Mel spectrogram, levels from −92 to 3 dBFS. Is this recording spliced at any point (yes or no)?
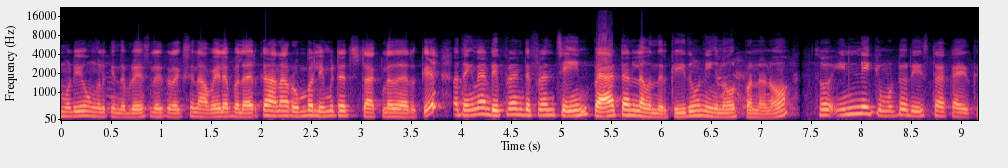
yes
